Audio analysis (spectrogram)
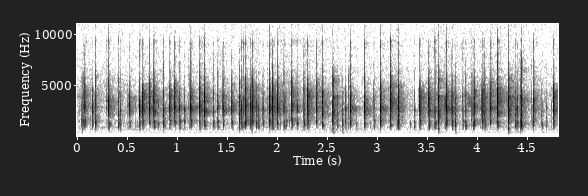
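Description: A white Ducky One 2 SF mechanical keyboard with plastic keycaps, modded with Poron foam and swapped Lumia Matcha switches, sits on a dark mat on a wooden desk while both hands' fingertips type continuously. About 32 quick, crisp keystrokes click in a steady stream, each short and bright with almost no low end and nearly no ring after each press.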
